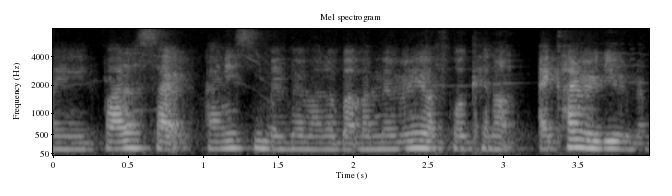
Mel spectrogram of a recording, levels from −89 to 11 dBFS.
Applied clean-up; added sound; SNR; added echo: neural separator model SepFormer DNS4.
